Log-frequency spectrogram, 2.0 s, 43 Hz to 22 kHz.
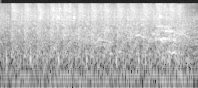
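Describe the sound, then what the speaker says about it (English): Rapid gunfire crackles throughout a firefight in Left 4 Dead 2, a dense continuous stream of shots at moderate loudness with faint voices mixed in. "Can we not shoot each other?"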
